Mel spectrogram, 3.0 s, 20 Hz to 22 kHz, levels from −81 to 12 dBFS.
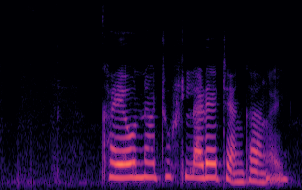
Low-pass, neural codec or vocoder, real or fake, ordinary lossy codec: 19.8 kHz; none; real; none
